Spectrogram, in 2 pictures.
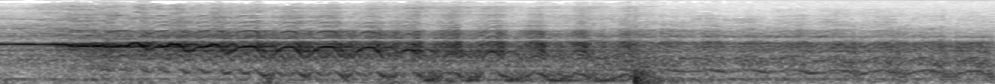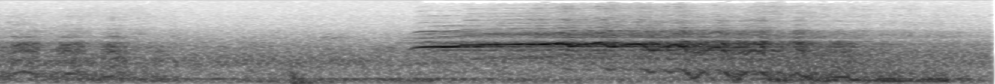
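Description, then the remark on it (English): A horse whinnies loudly and shrilly, then whinnies again a few seconds later, with hooves clip-clopping steadily underneath throughout. No one speaks. “Giddy up. Giddy up.”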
